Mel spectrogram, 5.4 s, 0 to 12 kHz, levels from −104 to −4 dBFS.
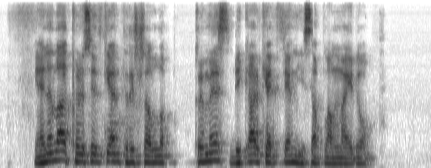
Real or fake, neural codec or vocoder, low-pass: fake; codec, 24 kHz, 3 kbps, HILCodec; 10.8 kHz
